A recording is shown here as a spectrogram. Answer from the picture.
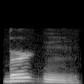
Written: Burton

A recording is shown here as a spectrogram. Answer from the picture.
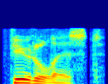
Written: feudalist

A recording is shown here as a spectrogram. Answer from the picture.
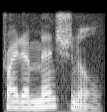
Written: tridimensional

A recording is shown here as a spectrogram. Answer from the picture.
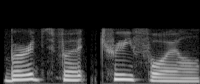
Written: bird's-foot trefoil

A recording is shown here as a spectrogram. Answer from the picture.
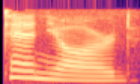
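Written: tanzanite

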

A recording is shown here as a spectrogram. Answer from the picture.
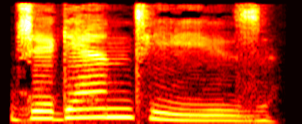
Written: gigantes

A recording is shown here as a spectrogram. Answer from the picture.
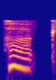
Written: Hook of Holland

